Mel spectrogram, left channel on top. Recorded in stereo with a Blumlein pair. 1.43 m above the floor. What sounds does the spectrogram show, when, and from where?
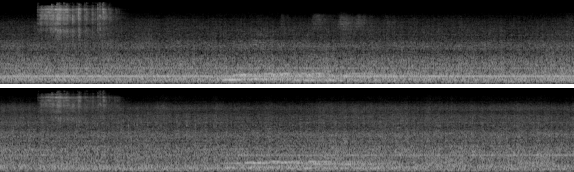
0.4 s a dropped coin: 30° left, 6 m
2.2 s a woman speaking: 65° left, 8.5 m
